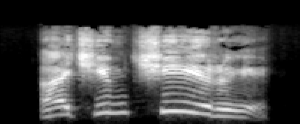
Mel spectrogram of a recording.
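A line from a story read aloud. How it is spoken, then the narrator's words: Roaring. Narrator (Russian): проревел он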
